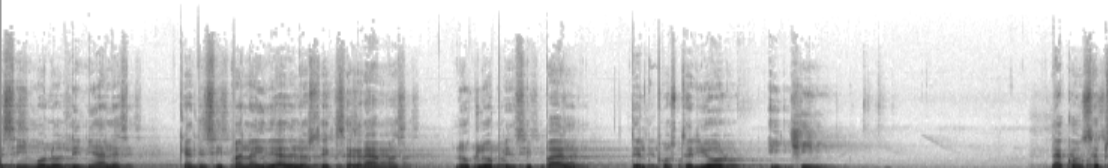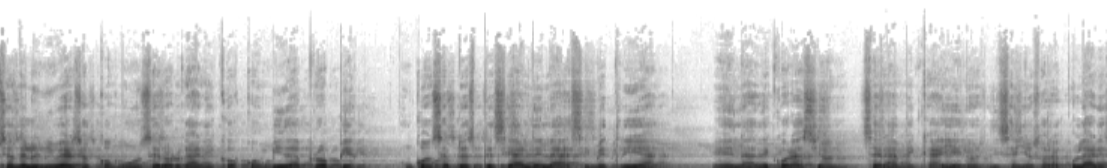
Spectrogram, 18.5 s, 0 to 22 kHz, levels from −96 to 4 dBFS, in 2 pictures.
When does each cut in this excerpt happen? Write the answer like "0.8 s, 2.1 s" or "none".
8.6 s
